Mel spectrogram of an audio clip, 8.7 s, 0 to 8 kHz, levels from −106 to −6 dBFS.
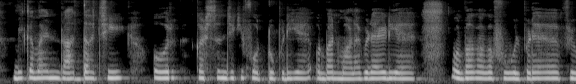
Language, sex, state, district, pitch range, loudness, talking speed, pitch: Marwari, male, Rajasthan, Nagaur, 210-225 Hz, -38 LUFS, 150 wpm, 215 Hz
